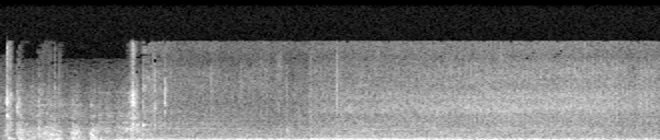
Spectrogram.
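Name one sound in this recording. A car engine starts and idles with a steady low hum.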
